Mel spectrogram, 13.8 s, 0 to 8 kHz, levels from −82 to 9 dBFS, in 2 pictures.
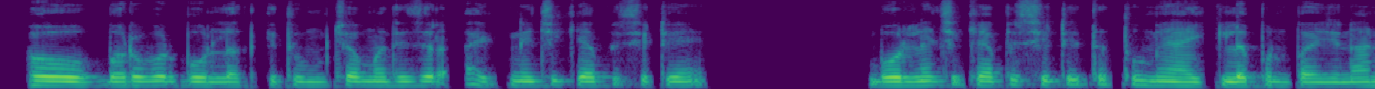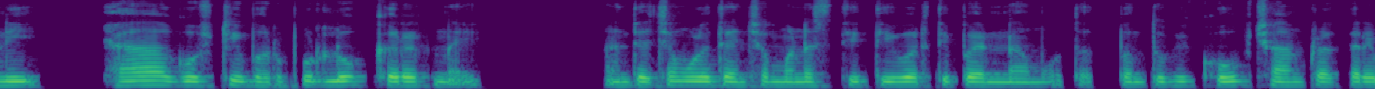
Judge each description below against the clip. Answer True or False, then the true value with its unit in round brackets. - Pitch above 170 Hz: False (135 Hz)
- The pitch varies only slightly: True (1.2 semitones)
